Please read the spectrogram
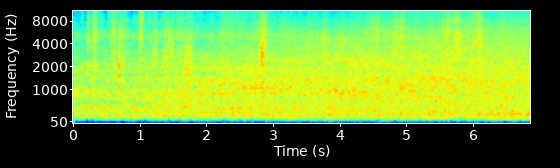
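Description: Steady rushing noise with a few faint, short clicks scattered through it.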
